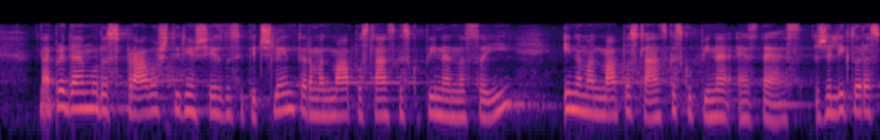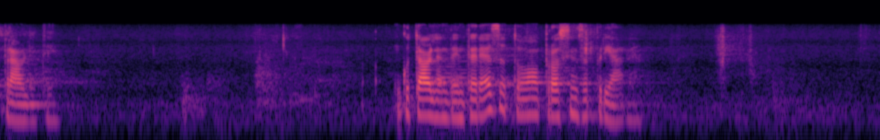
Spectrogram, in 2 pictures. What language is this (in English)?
Slovenian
